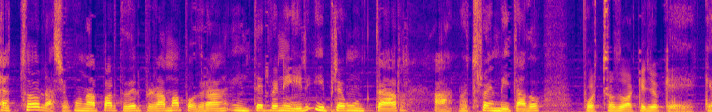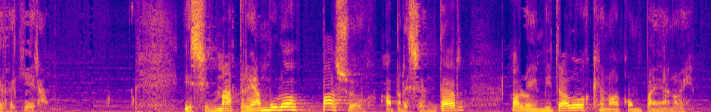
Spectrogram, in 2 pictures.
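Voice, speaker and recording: Faint music sits in the background as a man speaks at a fairly slow pace with ordinary pitch variation. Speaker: TV program host. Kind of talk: presenter introduction. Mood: warm, welcoming. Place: hall. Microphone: lapel.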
